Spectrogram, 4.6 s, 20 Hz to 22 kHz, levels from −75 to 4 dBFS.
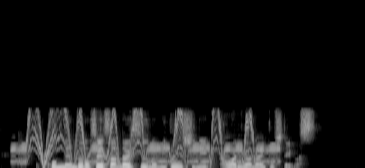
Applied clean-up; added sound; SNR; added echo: classical method log-MMSE.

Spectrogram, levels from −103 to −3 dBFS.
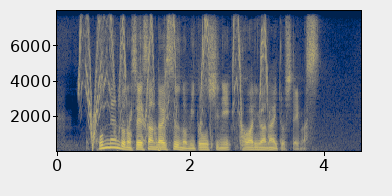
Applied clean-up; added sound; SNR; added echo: neural mask model Resemble Enhance denoiser.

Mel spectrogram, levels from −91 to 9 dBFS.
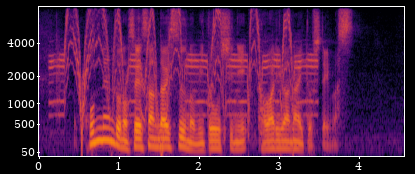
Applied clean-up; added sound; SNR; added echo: none; Scratching (performance technique); 7 dB; none.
